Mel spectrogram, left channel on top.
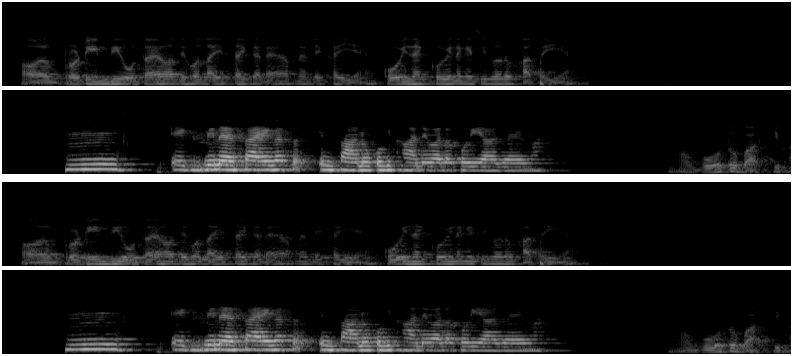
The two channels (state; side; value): normal; both; correlation 0.36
